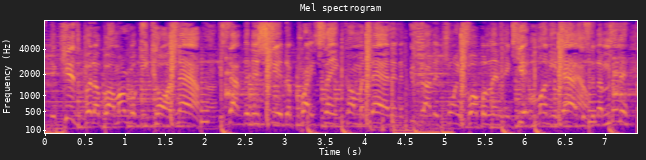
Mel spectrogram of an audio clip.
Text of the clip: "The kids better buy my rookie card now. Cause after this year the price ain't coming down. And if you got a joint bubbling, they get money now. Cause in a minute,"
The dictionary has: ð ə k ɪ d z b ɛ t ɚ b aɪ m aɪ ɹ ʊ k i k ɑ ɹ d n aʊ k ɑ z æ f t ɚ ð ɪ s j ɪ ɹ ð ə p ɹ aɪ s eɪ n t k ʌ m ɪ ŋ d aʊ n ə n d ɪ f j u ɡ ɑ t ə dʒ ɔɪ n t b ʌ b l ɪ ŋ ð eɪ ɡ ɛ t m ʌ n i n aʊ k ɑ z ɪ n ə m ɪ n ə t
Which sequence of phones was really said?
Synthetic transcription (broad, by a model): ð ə k ɪ d z b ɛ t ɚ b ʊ m aɪ ɹ ʊ k i k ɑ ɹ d n aʊ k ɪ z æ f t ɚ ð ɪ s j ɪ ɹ ð ə p ɹ aɪ s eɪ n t k ʌ m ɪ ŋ d aʊ n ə n ɪ f j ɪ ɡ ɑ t ə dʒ ɔɪ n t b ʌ b l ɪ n ð eɪ ɡ ɛ t m ʌ n i n aʊ k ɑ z ɪ n ə m ɪ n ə t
